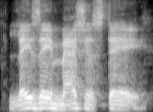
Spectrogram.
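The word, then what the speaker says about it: lèse-majesté: How do you pronounce this thing here? Laissez something. Who is it? Majesté. Majesté. Laissez majesté.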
